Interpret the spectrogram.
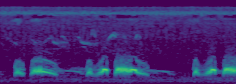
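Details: Spotted dove used in bird trapping, Ninh Thuận, calling in low, mellow coos: short rising notes followed by longer drawn-out hooting coos that trail off, three phrases in quick succession with quiet gaps.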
